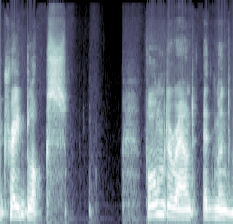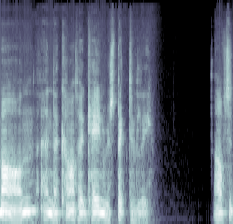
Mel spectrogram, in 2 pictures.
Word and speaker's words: Mahon: won by supporters of Mahon. Okay, so there's been a oh, it's just Marn. I keep getting that wrong. Sorry, WGB. Marn. Yeah, I mean, why pronounce it how it's spelt, right?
